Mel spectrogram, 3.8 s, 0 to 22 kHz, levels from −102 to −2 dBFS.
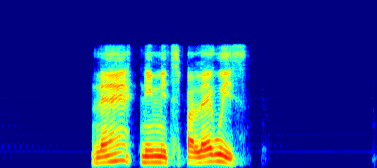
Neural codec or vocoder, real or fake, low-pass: codec, 16 kHz, 4 kbps, FunCodec, trained on Chinese and English, 50 frames a second; fake; 7.2 kHz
